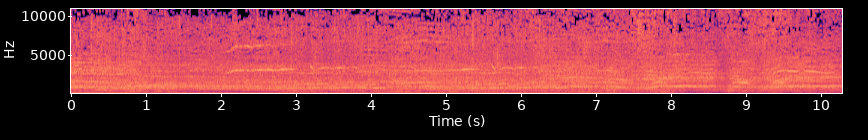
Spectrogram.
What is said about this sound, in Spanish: Empieza con la celebración de las mujeres que han logrado entrar en la historia porque son, ellas son, campeonas del mundo.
